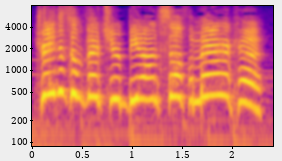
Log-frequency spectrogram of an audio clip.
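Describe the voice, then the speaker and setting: A man's voice: extremely high pitch, normal speed, pushed and bright, faint music behind, pitched above the performer's own voice. A man voicing a perky, cheeky teenage cloud fairy girl with a sassy, casual, boastful way of talking, for a video game. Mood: matter-of-fact.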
